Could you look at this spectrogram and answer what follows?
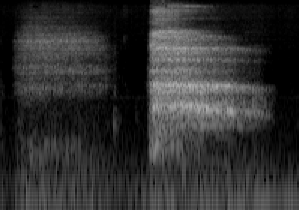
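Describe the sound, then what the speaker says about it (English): A person takes two slow, deep breaths close to the microphone, a long airy inhale followed by a louder, fuller breath, with a short quiet gap between them. "Take a deep breath"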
